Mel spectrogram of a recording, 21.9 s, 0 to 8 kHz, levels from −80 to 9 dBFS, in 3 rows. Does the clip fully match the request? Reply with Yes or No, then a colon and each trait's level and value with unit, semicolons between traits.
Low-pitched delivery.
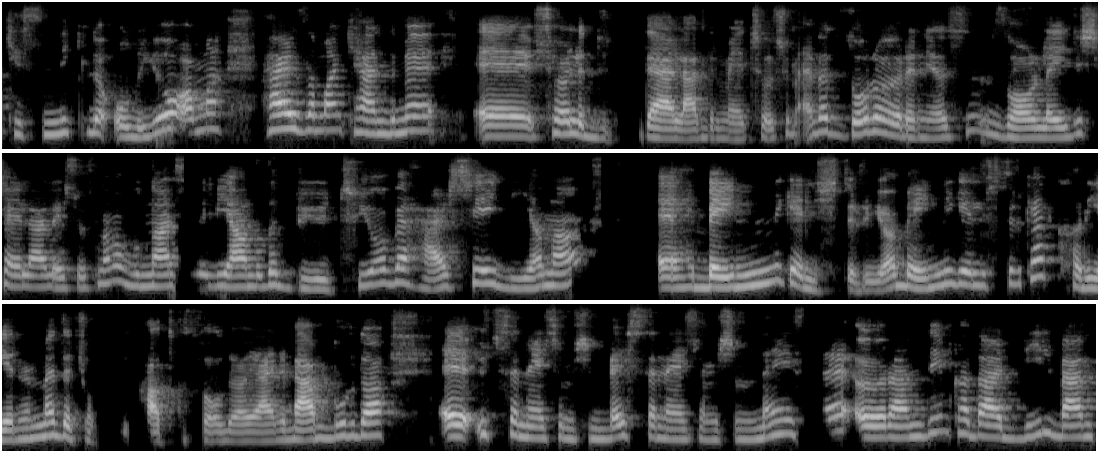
No: high, 195 Hz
